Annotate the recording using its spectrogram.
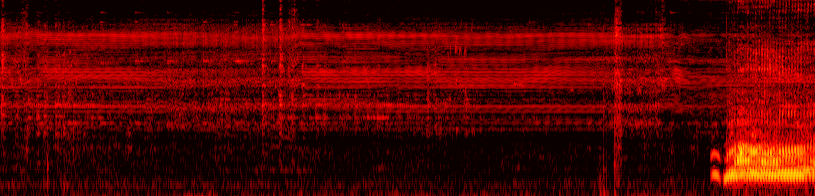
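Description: A quiet stretch with only a faint steady background, then, about seven seconds in, a loud drawn-out call that holds its pitch for about a second and a half.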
